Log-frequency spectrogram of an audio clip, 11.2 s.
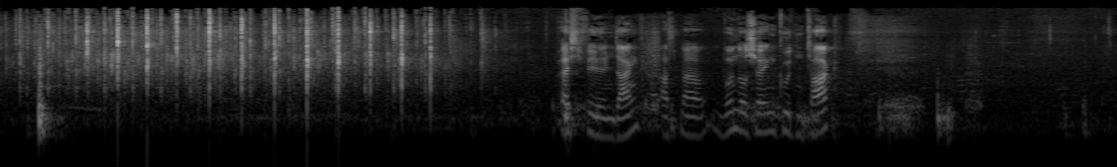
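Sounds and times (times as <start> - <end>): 
audience applause: 0.0 - 5.3
speech: 5.6 - 9.3.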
